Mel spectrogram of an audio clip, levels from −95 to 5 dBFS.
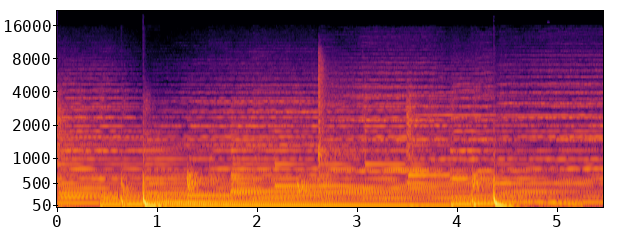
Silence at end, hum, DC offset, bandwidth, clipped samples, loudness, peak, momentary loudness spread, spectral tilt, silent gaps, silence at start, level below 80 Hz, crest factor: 0 s; none; under 0.1%; 9.4 kHz; under 0.1%; -17 LUFS; 0 dBFS; 7 LU; -7.5 dB/octave; none; 0 s; -18 dBFS; 14 dB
